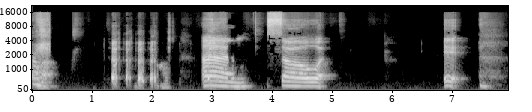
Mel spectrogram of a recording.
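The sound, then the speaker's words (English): A dog sneezes in a quick series of short, sharp snorts, followed by longer voiced, pitched sounds that may be a person mimicking the sneezes, then two more brief bursts. “My dog is over here having a sneeze attack. I don't know if you can hear him.”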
